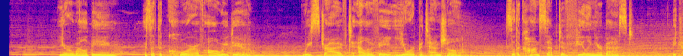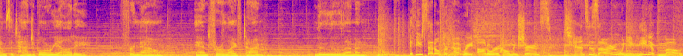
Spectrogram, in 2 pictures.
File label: Commercials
